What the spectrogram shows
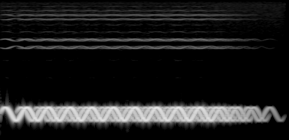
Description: ufo

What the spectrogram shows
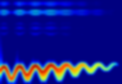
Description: teleport

